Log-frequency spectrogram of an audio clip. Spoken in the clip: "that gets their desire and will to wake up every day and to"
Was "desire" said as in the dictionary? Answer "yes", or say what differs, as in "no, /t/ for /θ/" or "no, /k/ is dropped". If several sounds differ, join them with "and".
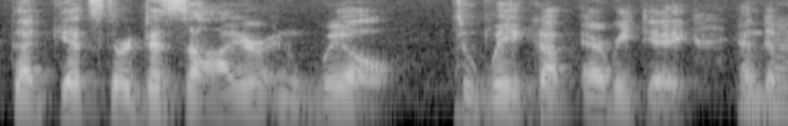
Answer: yes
